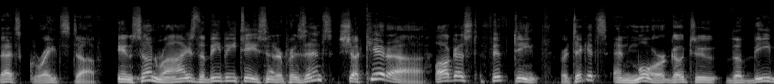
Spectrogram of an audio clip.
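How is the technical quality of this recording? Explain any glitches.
No glitches can be heard.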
